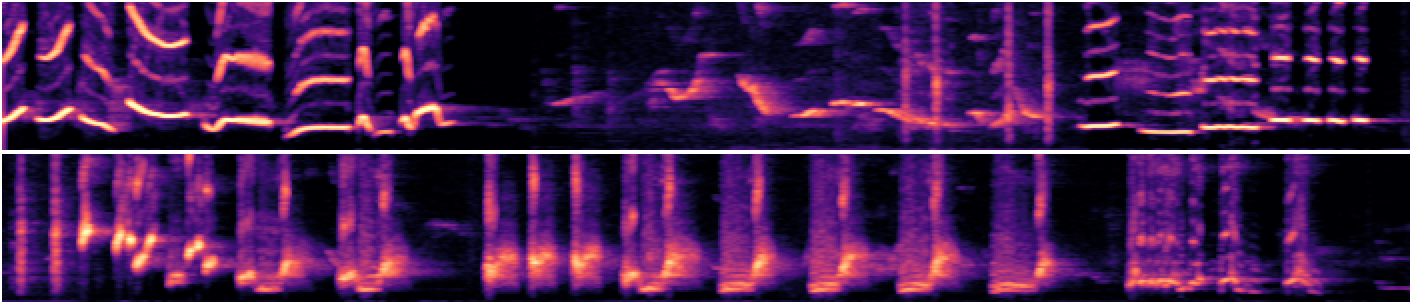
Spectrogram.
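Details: White-rumped shama song for stimulating pet shamas: rich looping whistles at the start, then varied phrases, and a long run of loud harsh tack notes repeated more than twice a second.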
